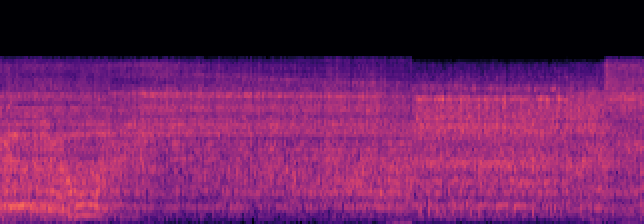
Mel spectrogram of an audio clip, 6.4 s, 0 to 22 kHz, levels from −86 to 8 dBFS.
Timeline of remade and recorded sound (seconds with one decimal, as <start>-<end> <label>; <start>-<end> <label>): 0.0-1.1 remade; 1.1-5.7 recorded; 5.7-6.4 remade

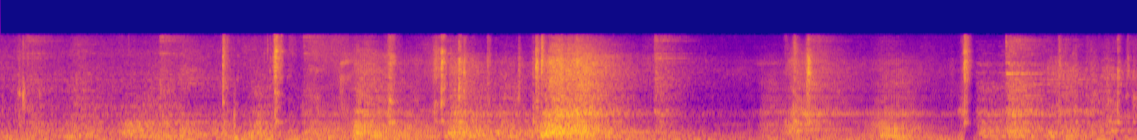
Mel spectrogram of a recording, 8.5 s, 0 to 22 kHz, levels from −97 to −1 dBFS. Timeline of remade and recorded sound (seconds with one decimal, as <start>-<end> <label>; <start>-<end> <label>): 0.0-2.3 recorded; 2.3-3.3 remade; 3.3-5.5 recorded; 5.5-7.3 remade; 7.3-8.5 recorded

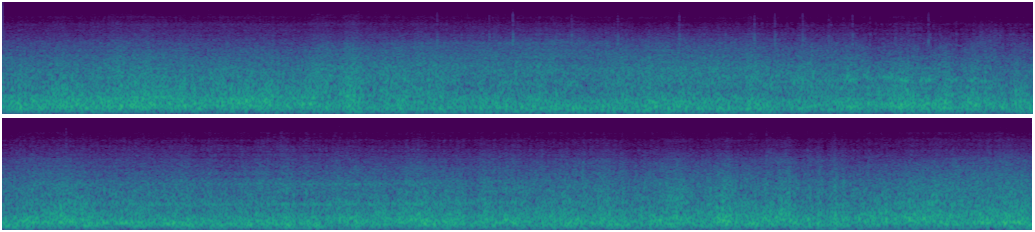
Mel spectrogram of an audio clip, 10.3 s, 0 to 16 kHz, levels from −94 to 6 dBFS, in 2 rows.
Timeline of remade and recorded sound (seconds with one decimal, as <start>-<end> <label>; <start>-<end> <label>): 0.0-0.8 recorded; 0.8-1.5 remade; 1.5-10.3 recorded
